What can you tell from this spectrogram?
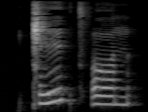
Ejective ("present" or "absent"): present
